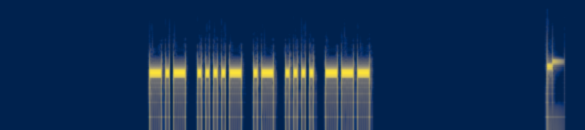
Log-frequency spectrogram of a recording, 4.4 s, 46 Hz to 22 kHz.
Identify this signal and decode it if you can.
Morse code, heard as a keyed tone, about 40 wpm, 700 Hz. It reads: K4AHO
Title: Call Signs - 40wpm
